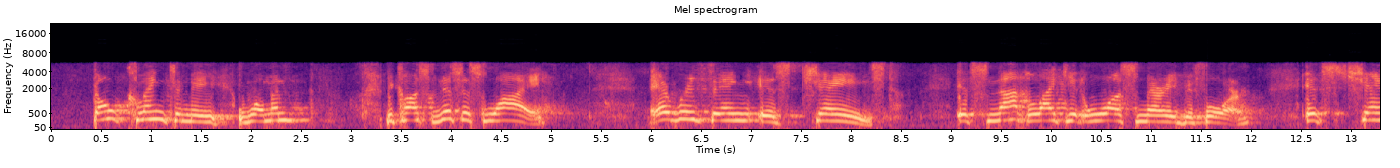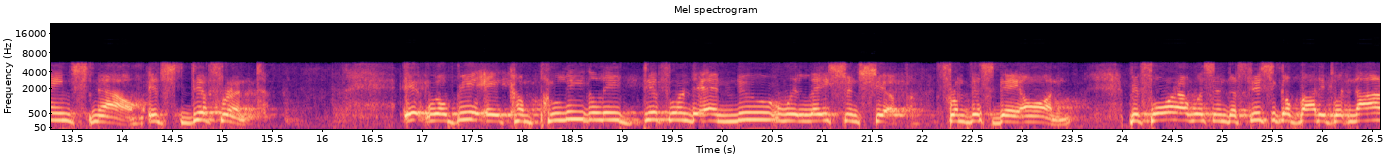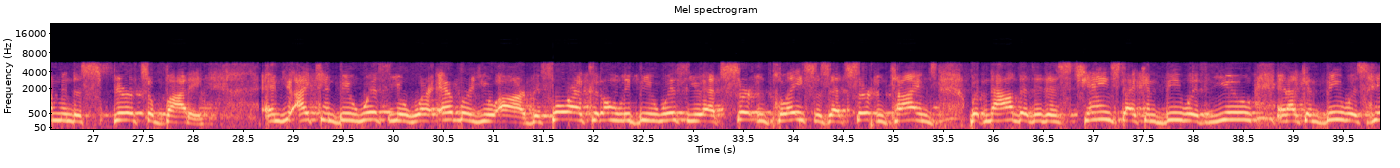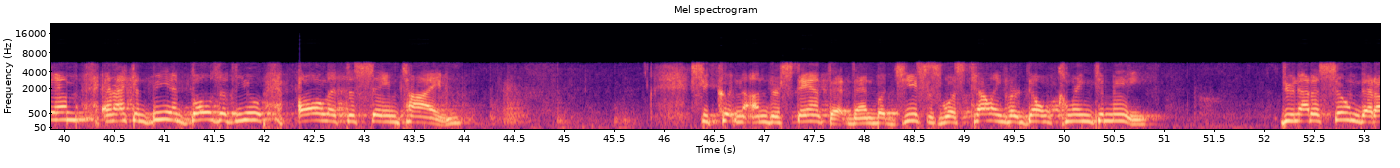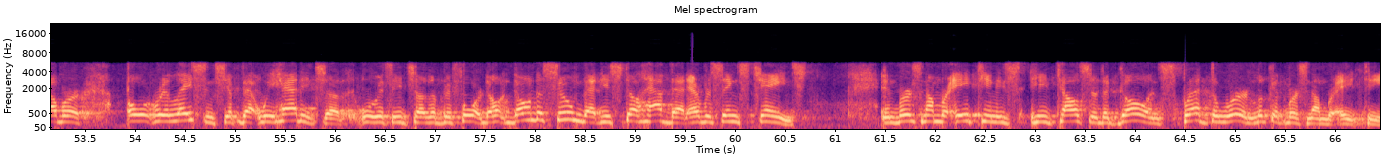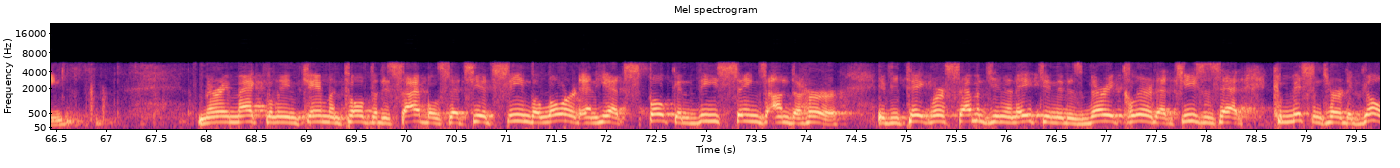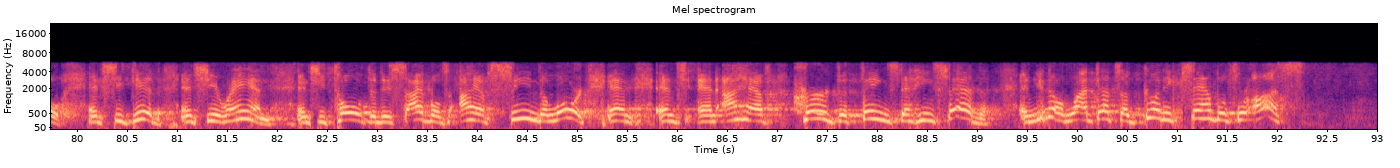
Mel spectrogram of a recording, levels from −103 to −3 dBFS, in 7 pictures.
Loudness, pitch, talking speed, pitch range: -15 LUFS, 220 Hz, 155 wpm, 195-245 Hz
